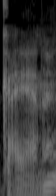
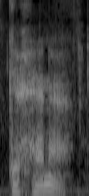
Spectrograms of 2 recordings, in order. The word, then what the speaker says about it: Gehenna: We played a song called Hot Rod to, how do you pronounce that? Guyana? It's not Guyana, it's Gehenna. Anyway, G-E-H-E-N-N-A, Hot Rod to Gehenna, from the brand new EP Tabula Rasa.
